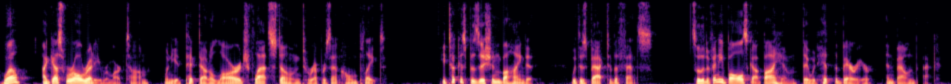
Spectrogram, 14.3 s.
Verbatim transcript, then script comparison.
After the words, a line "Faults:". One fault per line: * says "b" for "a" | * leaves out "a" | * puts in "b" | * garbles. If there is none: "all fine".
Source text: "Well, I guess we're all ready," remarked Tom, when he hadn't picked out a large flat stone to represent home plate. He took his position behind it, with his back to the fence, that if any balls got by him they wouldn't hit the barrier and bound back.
"Well, I guess we're all ready," remarked Tom, when he had picked out a large flat stone to represent home plate. He took his position behind it, with his back to the fence, so that if any balls got by him they would hit the barrier and bound back.
Faults:
* says "had" for "hadn't"
* puts in "so"
* says "would" for "wouldn't"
